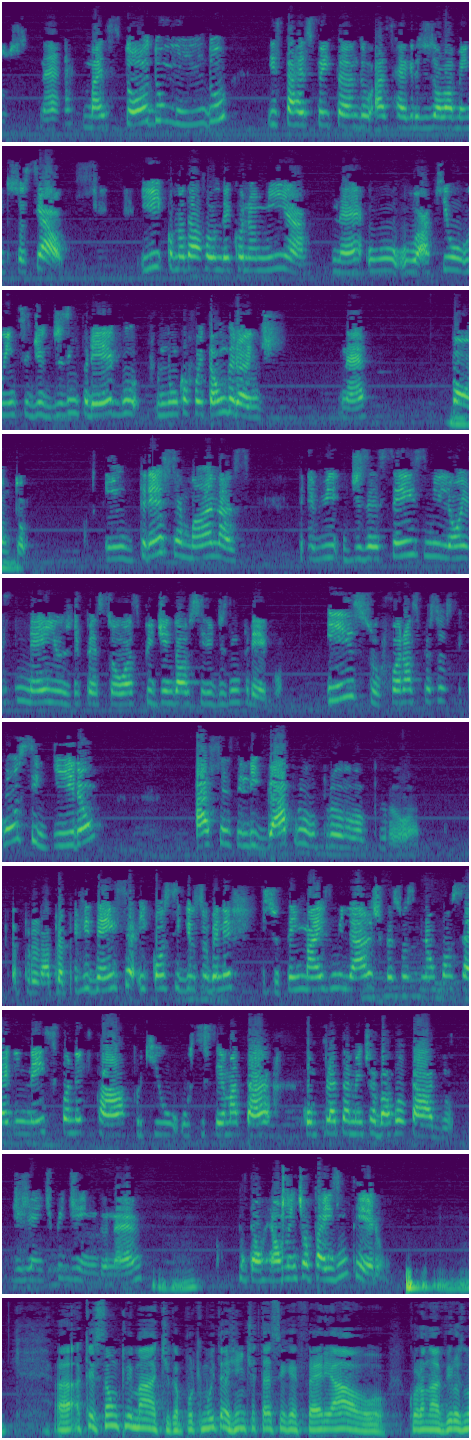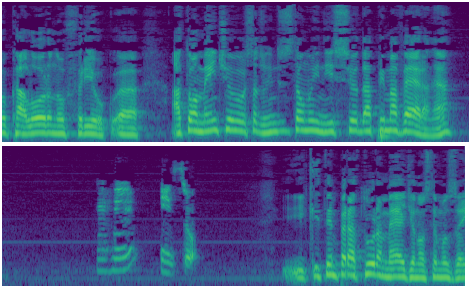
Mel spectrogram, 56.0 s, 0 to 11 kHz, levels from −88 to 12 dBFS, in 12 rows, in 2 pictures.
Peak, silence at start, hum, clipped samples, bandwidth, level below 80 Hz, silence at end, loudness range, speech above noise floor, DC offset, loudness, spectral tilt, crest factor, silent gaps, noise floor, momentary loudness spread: 0 dBFS; 0 s; none; under 0.1%; 10.5 kHz; -52 dBFS; 0 s; 4 LU; 36 dB; under 0.1%; -18 LUFS; -5 dB/octave; 18 dB; none; -55 dBFS; 14 LU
